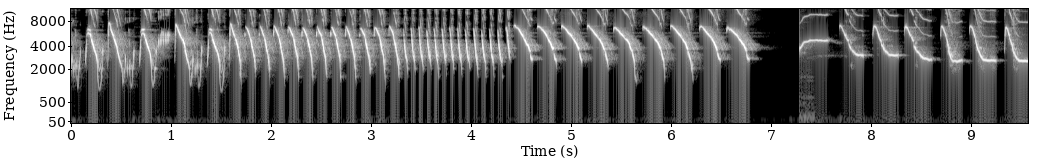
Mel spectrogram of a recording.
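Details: Canary song used as a lure to stimulate other canaries to sing: rapid repeated downslurred whistled notes between roughly 2 and 8k, slowing into longer loud descending sweeps, a brief pause, then rising hooked whistles repeated steadily.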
